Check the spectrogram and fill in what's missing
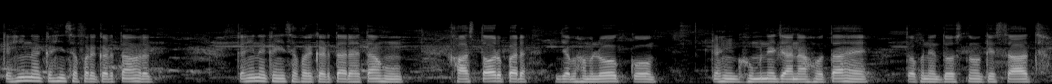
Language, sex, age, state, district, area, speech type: Urdu, male, 18-30, Bihar, Saharsa, rural, spontaneous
